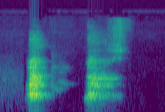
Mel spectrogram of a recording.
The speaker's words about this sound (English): so sorry, my dogs are of course going nuts at this exact moment. It's a thing.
